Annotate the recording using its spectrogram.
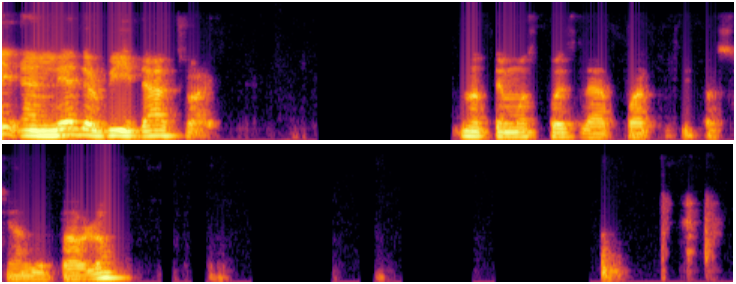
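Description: A man speaks calmly over an online call, with short pauses.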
